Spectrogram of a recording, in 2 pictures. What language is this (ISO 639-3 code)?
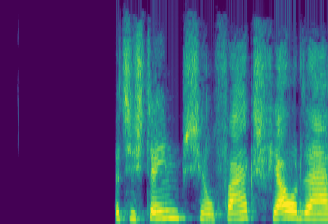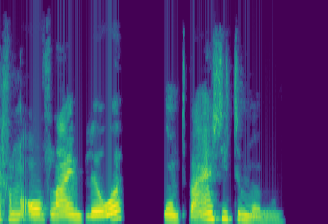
fry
